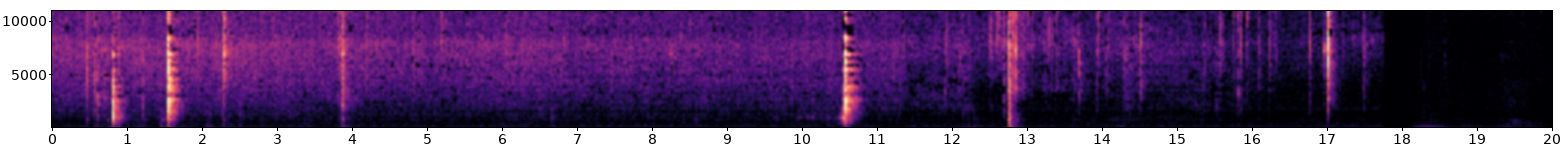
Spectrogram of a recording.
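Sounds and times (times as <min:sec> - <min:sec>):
utensils clinking on cookware: 0:10.0 - 0:10.9
faint low hum: 0:18.2 - 0:20.0.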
